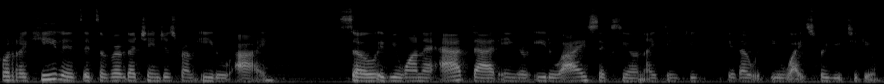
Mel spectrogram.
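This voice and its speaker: A Spanish grammar lesson is recorded over a screen share by a woman with a low, gravelly, darkish voice, speaking at a moderate pace in a level tone. She explains patiently, using fillers and correcting herself, and the computer mic picks up a little hiss or hum.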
